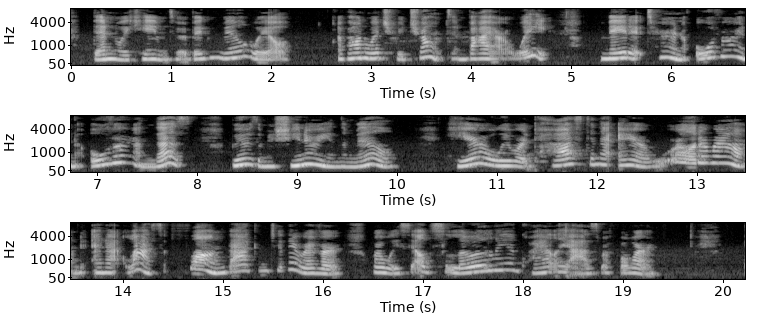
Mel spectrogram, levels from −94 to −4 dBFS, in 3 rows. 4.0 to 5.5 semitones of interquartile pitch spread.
Yes: average, 4.5 semitones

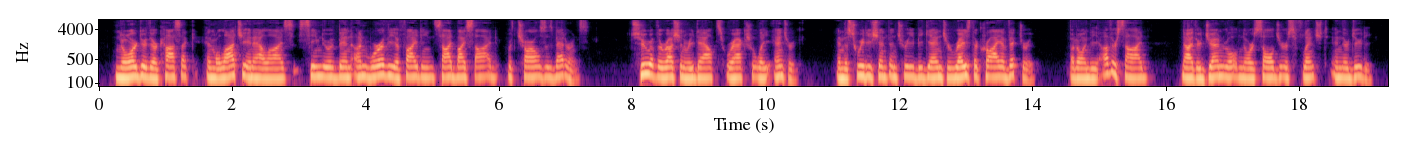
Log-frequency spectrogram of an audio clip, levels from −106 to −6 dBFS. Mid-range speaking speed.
Yes: average, 160 wpm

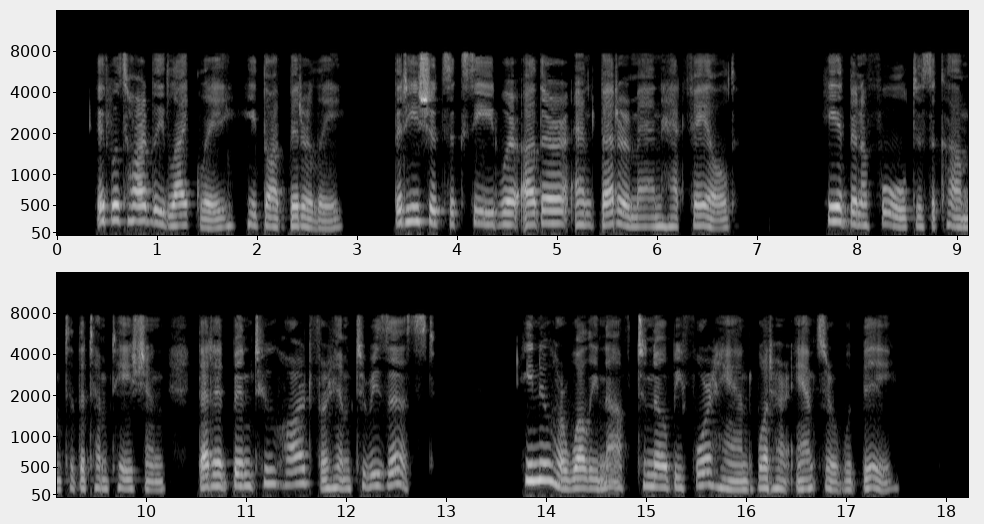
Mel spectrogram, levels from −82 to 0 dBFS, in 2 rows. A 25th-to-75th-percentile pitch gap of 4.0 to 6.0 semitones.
Yes: average, 4.8 semitones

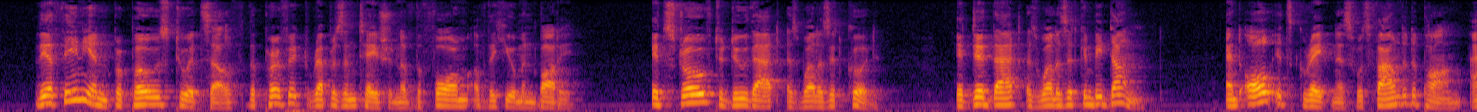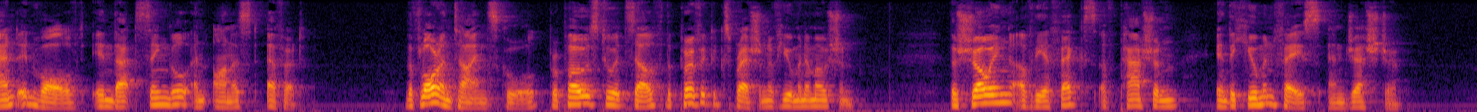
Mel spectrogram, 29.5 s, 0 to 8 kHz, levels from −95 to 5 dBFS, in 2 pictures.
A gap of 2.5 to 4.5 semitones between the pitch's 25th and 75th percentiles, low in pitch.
No: average, 5.2 semitones; low, 115 Hz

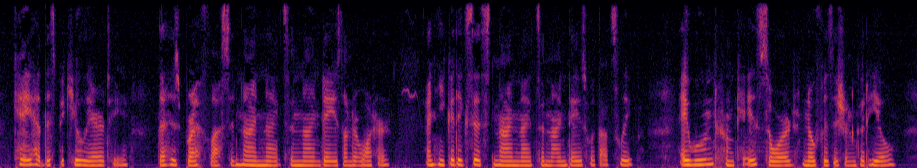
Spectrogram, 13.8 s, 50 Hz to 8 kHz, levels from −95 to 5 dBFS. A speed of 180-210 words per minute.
No: average, 155 wpm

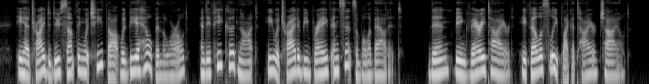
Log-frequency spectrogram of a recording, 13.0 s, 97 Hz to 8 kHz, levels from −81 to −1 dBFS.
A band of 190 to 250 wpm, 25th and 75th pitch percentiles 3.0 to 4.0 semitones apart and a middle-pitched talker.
Yes: average, 195 wpm; average, 3.5 semitones; medium, 175 Hz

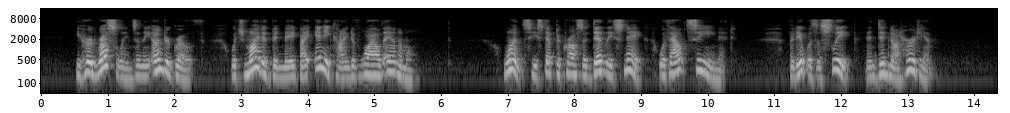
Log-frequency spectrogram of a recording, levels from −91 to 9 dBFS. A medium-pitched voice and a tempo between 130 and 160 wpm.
Yes: medium, 175 Hz; average, 150 wpm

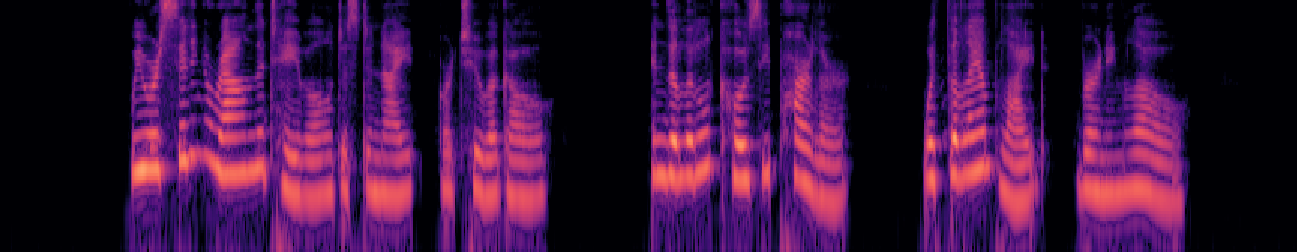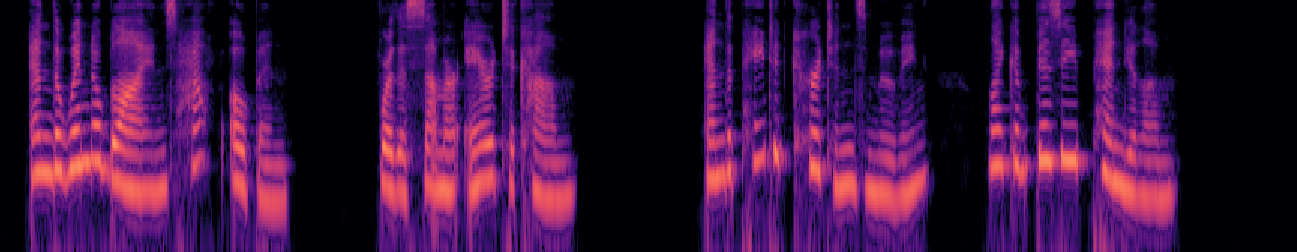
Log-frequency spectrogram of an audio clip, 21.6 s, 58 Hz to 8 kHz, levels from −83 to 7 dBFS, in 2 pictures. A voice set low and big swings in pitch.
No: high, 220 Hz; wide, 7.5 semitones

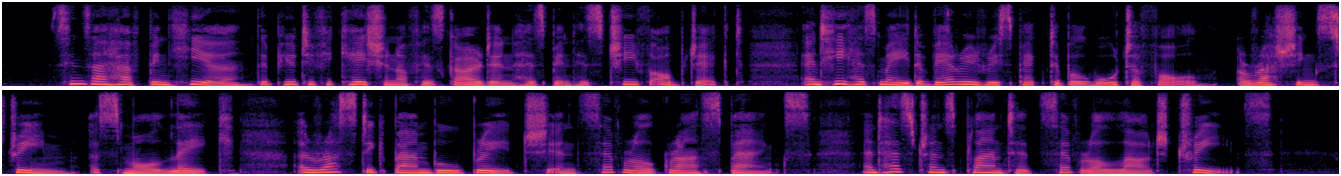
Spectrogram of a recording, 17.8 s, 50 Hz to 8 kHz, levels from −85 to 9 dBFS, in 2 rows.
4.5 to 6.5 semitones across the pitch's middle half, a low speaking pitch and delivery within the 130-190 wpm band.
No: average, 4.8 semitones; high, 195 Hz; average, 145 wpm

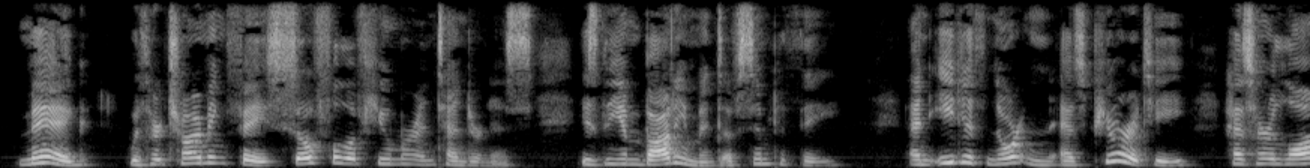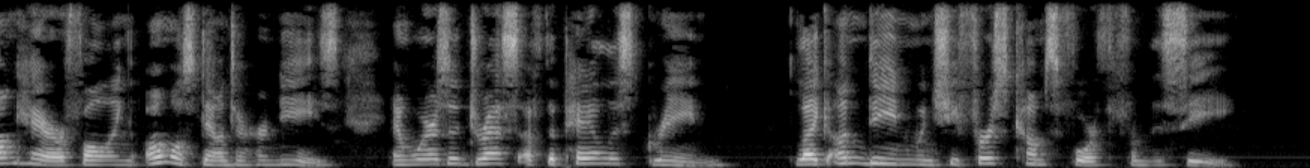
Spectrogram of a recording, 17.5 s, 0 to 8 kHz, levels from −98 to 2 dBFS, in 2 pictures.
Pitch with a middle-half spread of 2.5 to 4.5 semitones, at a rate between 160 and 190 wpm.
No: average, 5.0 semitones; average, 170 wpm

